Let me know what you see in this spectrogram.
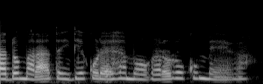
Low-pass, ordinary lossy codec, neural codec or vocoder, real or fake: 7.2 kHz; none; none; real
